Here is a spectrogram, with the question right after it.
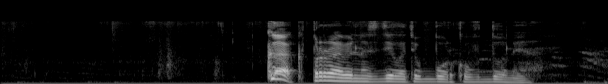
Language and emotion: Russian, angry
